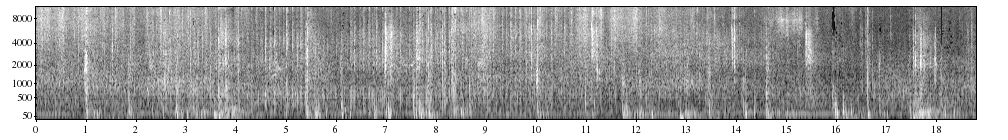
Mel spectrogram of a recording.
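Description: Gunshots crack from a game, with a short echo.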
